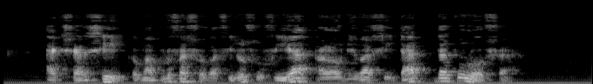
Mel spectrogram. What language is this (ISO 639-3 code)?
cat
